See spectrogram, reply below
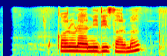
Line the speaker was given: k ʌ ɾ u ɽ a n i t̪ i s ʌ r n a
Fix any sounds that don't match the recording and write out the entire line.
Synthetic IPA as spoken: k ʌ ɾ o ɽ a n i d̪ i s ʌ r m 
